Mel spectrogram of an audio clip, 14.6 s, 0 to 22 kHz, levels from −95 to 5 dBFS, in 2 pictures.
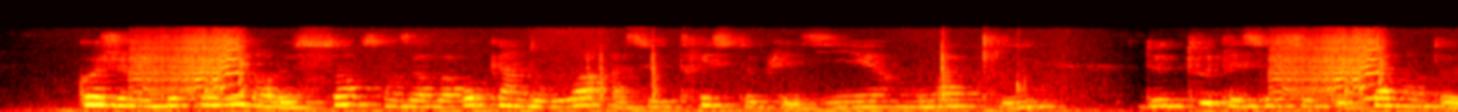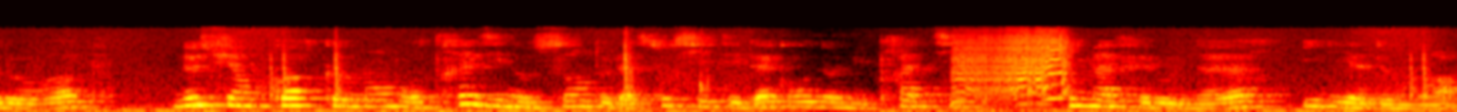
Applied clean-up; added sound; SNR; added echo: none; Squeak; 7 dB; reverberation time 0.4 s.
